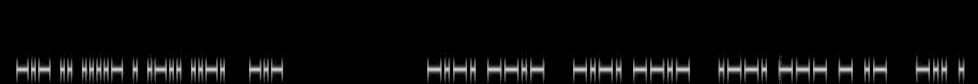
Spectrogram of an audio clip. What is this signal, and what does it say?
Morse code, heard as a keyed tone, about 26 wpm, 700 Hz. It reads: KI4ELF K CQ CQ POTA DE
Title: Speed-Racing Common QSO Phrases - 28wpm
